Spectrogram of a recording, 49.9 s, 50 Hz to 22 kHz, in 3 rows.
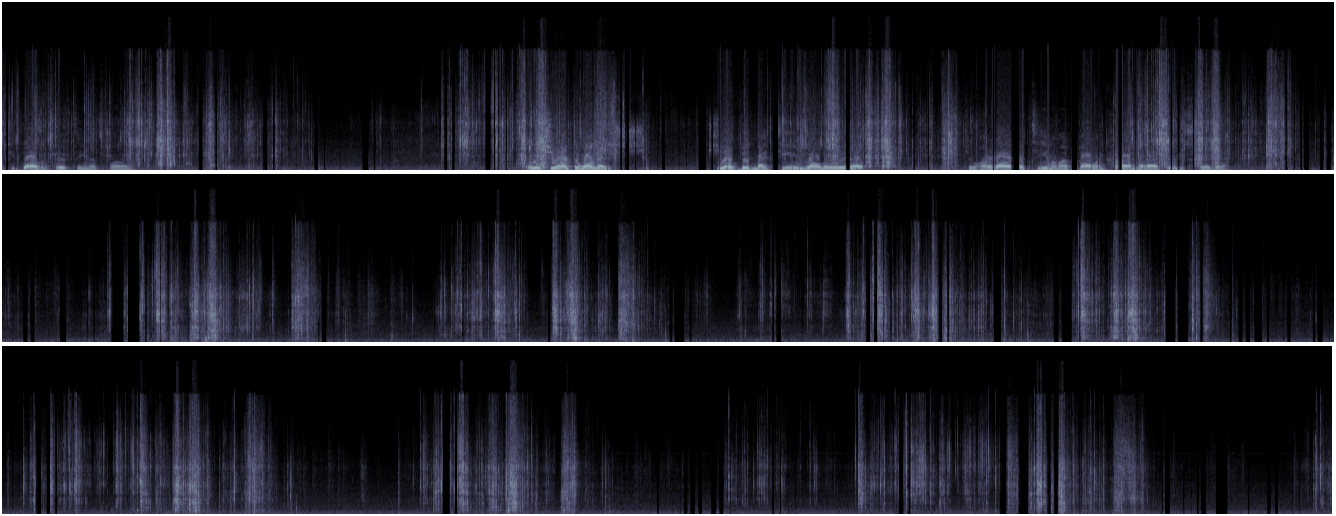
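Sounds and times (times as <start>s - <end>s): wrappers torn and crumpled: 0.0s - 3.9s, 5.2s - 7.6s, 9.7s - 12.4s, 14.0s - 16.9s, 17.7s - 21.3s, 22.0s - 32.0s, 33.4s - 37.1s, 38.4s - 41.0s, 42.3s - 47.8s, 49.4s - 49.9s.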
